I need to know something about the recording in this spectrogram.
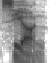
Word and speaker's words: Zion: zionisme berasal dari kata Zion atau siion Zion termasuk pengucapan bahasa Inggris dalam bahasa Latin disebut Sion sedangkan bahasa Ibrani mengatakan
